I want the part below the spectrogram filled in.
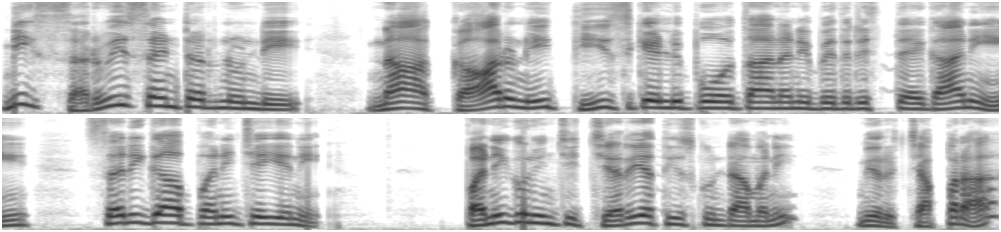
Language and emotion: Telugu, disgusted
